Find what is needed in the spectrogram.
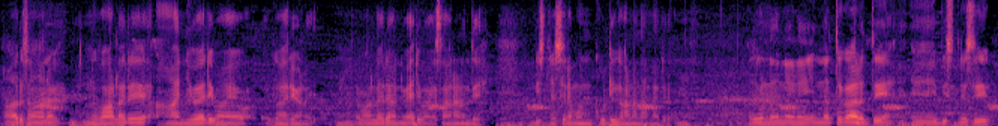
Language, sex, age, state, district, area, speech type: Malayalam, male, 18-30, Kerala, Malappuram, rural, spontaneous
